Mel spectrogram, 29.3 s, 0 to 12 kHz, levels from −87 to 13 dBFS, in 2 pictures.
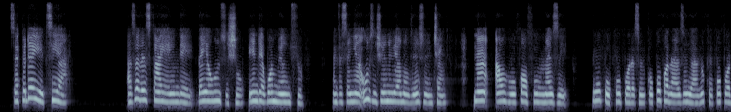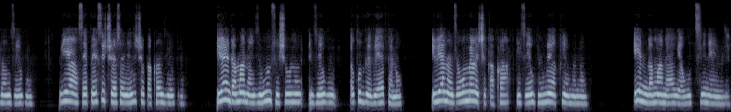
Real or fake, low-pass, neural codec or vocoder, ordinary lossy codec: real; 10.8 kHz; none; none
